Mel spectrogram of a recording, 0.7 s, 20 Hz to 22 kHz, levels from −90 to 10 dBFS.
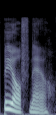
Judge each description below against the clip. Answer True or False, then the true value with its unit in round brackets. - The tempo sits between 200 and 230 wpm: False (250 wpm)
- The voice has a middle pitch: True (155 Hz)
